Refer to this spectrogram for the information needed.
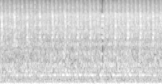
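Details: Engine with coil-on-plug ignition, at idle during an oscilloscope coil check. Even, steady idle with a regular firing pulse and no misses or stumbles. Normal idle.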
